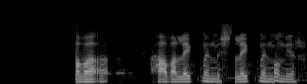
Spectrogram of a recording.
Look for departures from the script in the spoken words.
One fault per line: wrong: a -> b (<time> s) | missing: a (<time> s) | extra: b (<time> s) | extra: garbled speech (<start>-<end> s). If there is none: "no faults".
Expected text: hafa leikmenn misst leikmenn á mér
no faults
